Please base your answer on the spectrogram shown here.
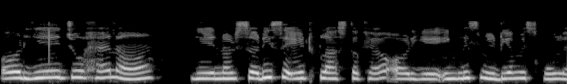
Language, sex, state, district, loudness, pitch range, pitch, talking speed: Hindi, female, Bihar, Sitamarhi, -16 LUFS, 260-300 Hz, 280 Hz, 190 wpm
